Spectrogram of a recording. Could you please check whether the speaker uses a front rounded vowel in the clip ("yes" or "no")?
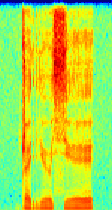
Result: yes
